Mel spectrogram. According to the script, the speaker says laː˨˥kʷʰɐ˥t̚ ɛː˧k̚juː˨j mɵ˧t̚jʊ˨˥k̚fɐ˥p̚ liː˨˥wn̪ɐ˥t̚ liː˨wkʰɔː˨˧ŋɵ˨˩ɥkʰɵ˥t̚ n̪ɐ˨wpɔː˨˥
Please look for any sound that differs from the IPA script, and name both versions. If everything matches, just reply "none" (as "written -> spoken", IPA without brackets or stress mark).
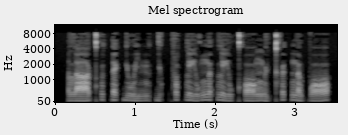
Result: none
